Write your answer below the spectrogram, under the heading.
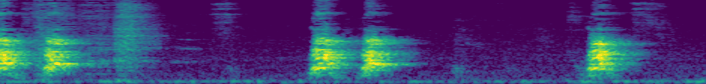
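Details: Sausage dog indoors barking in short pairs: a double bark at the start, another pair around two seconds, and a single harsh bark near four seconds, with only faint background noise.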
